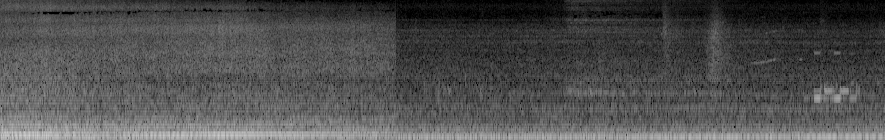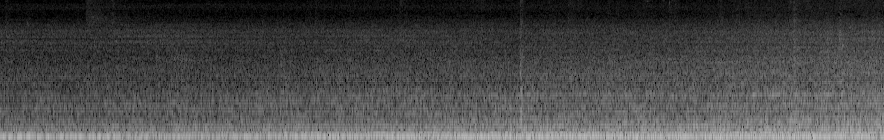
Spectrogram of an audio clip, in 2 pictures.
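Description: Caltrain diesel locomotive and train rumbling away, fading over the first few seconds into a steady, low distant rumble.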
